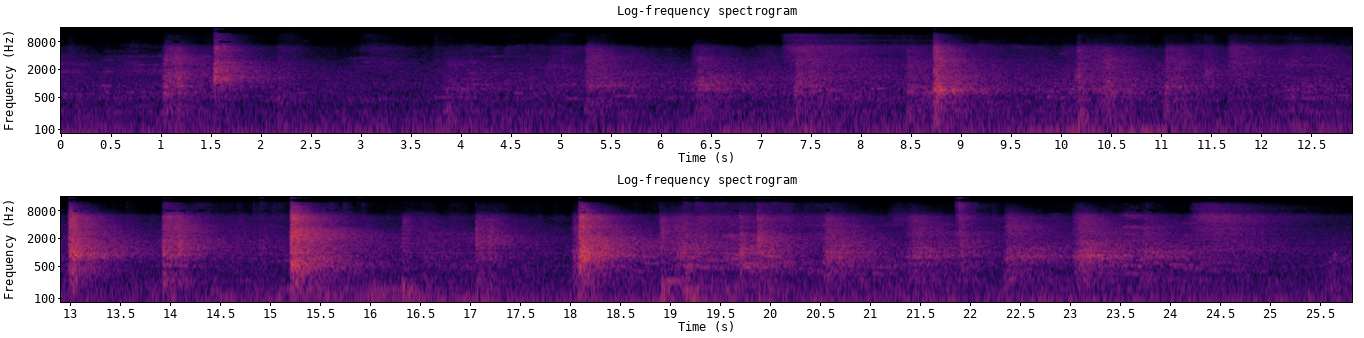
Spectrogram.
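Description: A ball bounces on the court.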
